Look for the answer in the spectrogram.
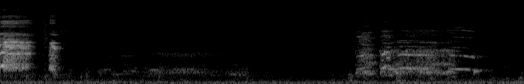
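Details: Wild chicken rooster: a sharp opening burst, a quiet stretch with faint background calls, then a harsh crow of about a second toward the end.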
